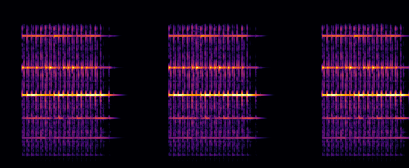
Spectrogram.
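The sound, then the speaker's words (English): A bread machine's alarm signals that a loaf is done with three identical high-pitched electronic beeps. Each beep lasts about half a second and is separated by brief silences, with no voices present. “The incessant noise invaded my sleep and woke me with a start. Racing to the kitchen, I was annoyed to see it was just the bread machine alerting me that its mission was complete.”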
